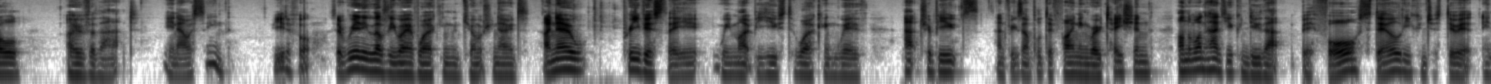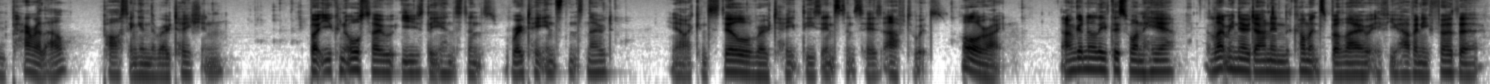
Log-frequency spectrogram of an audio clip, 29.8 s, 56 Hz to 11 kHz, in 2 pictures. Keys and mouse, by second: 1.3-2.1 middle drag, 2.6-3.0 middle drag, 5.8 ctrl+space, 11.2 click, 13.9 click, 16.1 click, 16.2 middle click, 17.9 shift+a, 22.3-23.5 drag, 24.4 click, 24.4 x, 25.6 click, 26.8 middle click, 27.6 click, 28.2 click.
